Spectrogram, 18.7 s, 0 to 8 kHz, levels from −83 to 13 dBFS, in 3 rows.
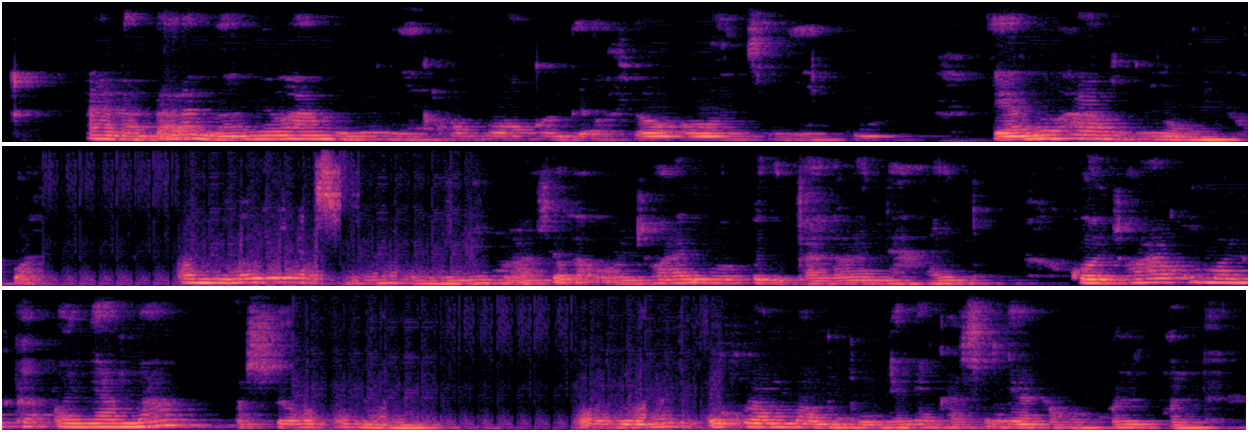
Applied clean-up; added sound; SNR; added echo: neural separator model SepFormer DNS4.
